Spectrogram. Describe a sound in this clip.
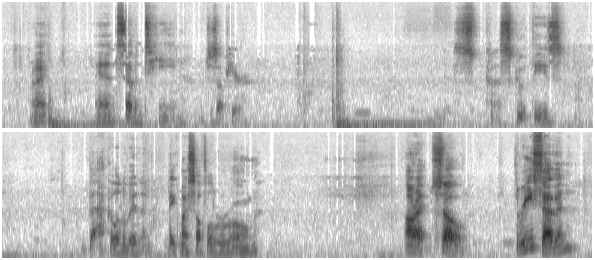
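Cardboard boxes slide and knock against each other.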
